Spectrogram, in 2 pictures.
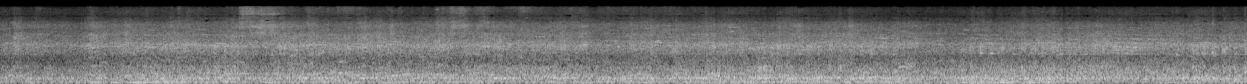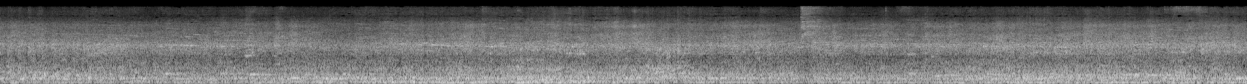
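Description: A CN freight train's cars rolling past close by: a loud, steady noise of steel wheels on the rails that holds for the whole passage.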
